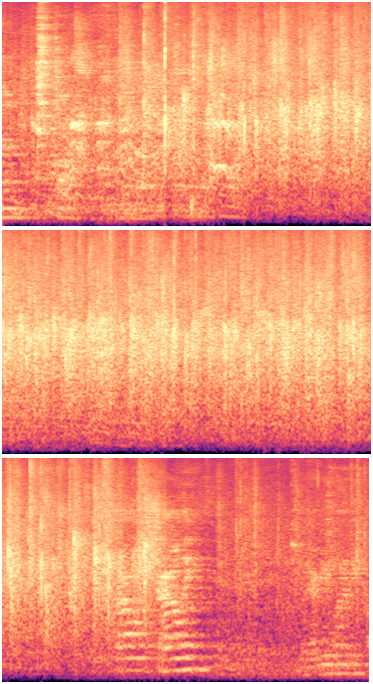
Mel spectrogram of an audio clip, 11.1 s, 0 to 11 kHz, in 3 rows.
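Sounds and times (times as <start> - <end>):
crowd applauding: 1.1 - 9.2.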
